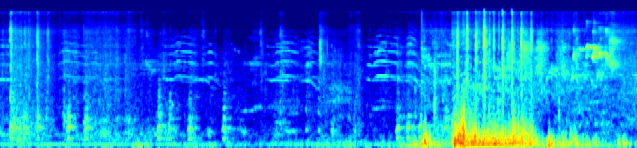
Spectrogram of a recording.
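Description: Short high chirps of small birds repeat over the first few seconds, with light pecking taps from a hen feeding on grain on concrete. About six seconds in, a loud fluttering rush of pigeon wings in take-off or flight lasts over a second.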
